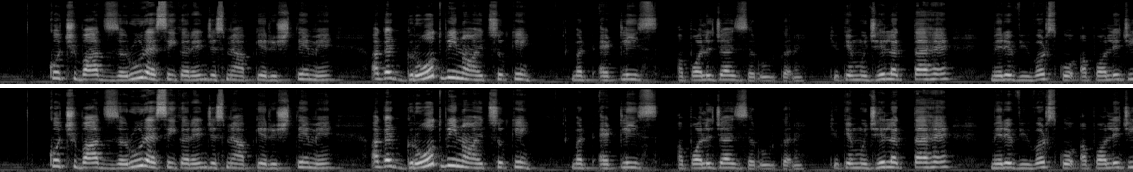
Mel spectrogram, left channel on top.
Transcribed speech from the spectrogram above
कुछ बात ज़रूर ऐसी करें जिसमें आपके रिश्ते में अगर ग्रोथ भी ना हो, it's okay, but at least apologise ज़रूर करें। क्योंकि मुझे लगता है मेरे व्यूवर्स को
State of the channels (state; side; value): normal; both; correlation 0.95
